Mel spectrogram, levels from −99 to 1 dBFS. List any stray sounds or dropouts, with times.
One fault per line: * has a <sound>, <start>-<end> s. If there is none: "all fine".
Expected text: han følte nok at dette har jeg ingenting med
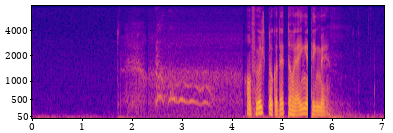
* has a bark, 2.4-3.8 s
* has a dropout, 5.5-5.6 s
